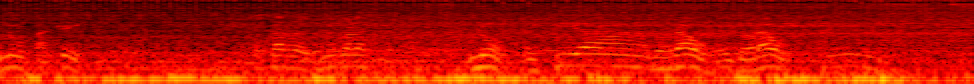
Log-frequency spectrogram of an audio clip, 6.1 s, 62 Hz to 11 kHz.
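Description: Hyundai Grand i10 1.25 four-cylinder petrol engine idling steadily at about 750 rpm, fully warmed up. After the electronic throttle body was reprogrammed with a scanner, the idle is stable and within specification. Indistinct voices are heard over it now and then.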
